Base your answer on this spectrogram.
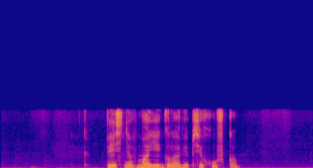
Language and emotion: Russian, neutral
